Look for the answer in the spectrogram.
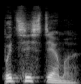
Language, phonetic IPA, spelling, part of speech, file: Russian, [pət͡sʲsʲɪˈsʲtʲemə], подсистема, noun, Ru-подсистема.ogg
- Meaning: subsystem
